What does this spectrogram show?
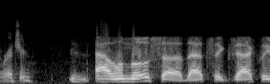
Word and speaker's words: Alamosa: Alamosa, that's exactly right.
